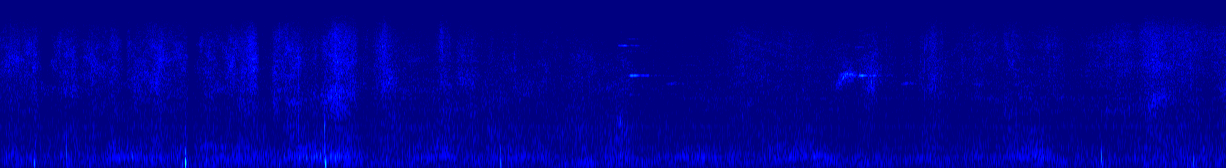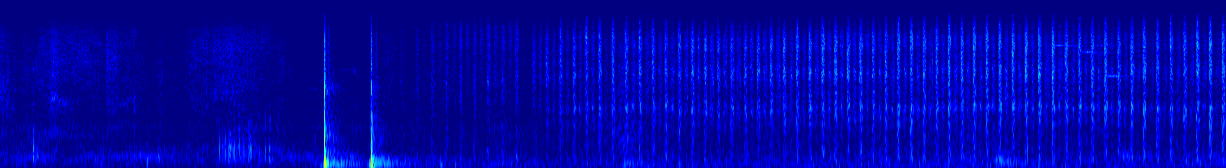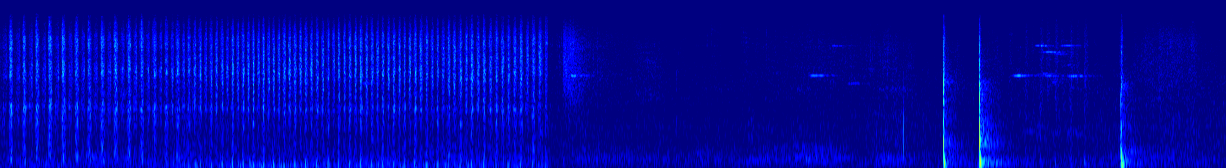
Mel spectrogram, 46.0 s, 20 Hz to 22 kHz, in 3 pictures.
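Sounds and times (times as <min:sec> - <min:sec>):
hands tapping head in massage: 0:19.4 - 0:20.4, 0:42.4 - 0:43.3, 0:44.6 - 0:44.9.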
